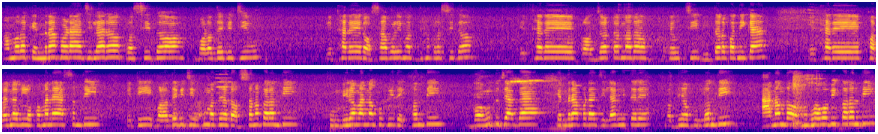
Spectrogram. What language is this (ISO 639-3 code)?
ori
